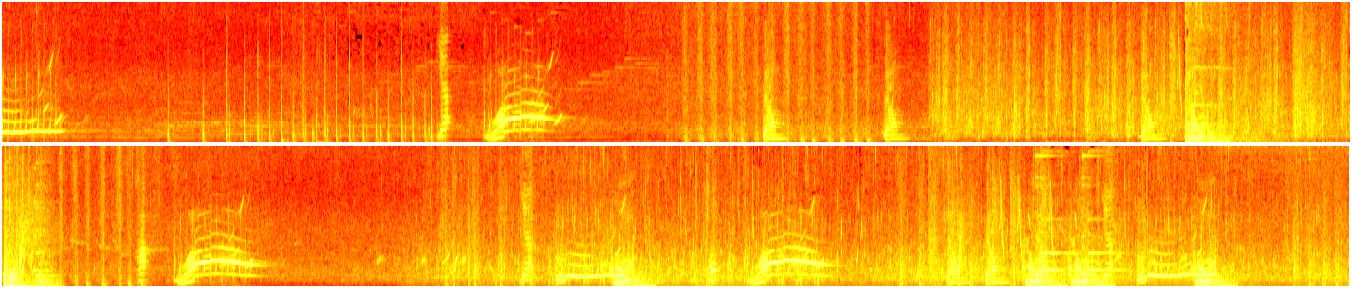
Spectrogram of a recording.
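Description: A small cartoon creature chirps and yelps in short, high bursts.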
